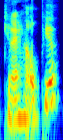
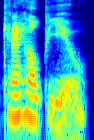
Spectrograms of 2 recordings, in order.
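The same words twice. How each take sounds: First: The final word is reduced to 'ya'. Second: The final word is fully pronounced as 'you'. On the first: "If I turn you into ya" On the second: "then we'll fully pronounce it"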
